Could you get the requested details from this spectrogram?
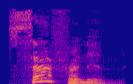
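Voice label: "safranin", British English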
